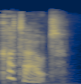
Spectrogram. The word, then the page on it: cutout: British English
